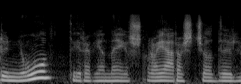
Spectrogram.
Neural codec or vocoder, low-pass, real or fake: codec, 16 kHz in and 24 kHz out, 0.6 kbps, FocalCodec, streaming, 2048 codes; 10.8 kHz; fake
